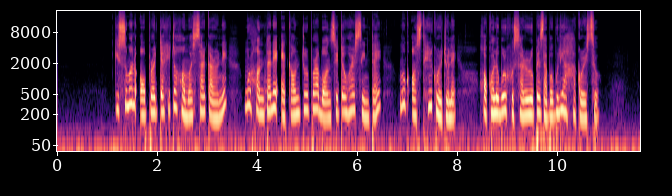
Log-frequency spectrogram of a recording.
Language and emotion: Assamese, fearful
